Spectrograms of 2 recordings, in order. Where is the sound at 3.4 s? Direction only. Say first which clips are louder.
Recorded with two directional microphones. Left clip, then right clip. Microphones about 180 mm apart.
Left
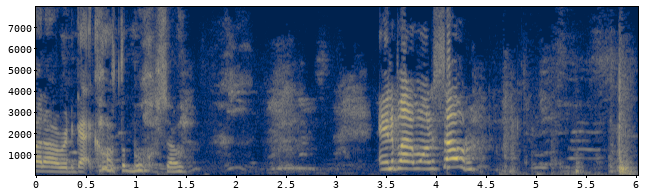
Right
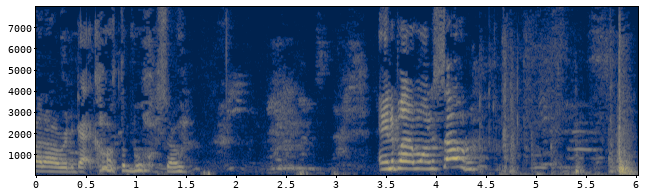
Left 6 dB; 20° right (ahead or behind).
